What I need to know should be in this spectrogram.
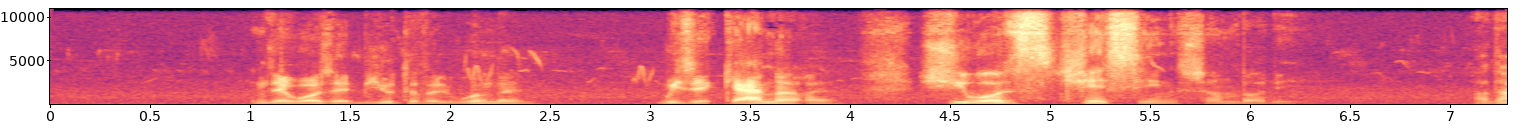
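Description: A man with a deeper voice answers calmly, close to a microphone.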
